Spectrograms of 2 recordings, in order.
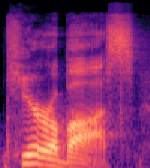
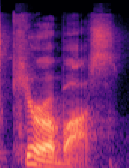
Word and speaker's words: Kiribati: I'm talking about places like the Marshall Islands, Tuvalu, Kiribati, Nauru.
